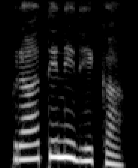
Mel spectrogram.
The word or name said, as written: ಪ್ರಾತಿನಿಧಿಕ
